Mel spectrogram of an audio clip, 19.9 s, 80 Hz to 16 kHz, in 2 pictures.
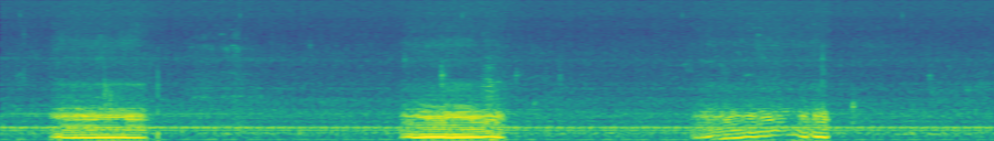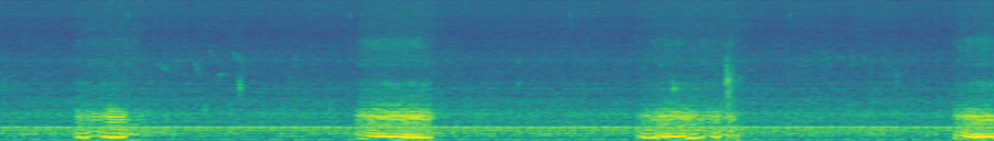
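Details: Regular rattling snores in ordinary sleep, about every three seconds (roughly 19 a minute), over a steady background hum.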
